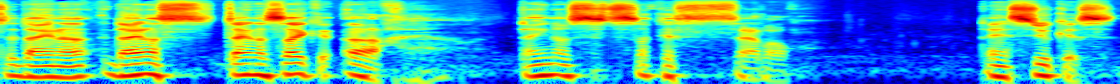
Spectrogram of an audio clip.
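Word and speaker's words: Deinosuchus: Dinosuchus, that's how you say it.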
